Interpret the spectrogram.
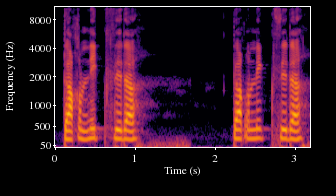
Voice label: "taknerketv", Muscogee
